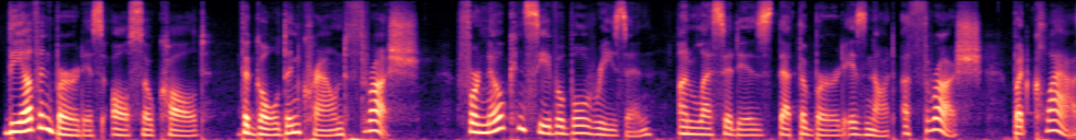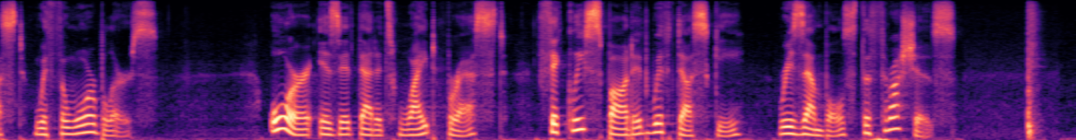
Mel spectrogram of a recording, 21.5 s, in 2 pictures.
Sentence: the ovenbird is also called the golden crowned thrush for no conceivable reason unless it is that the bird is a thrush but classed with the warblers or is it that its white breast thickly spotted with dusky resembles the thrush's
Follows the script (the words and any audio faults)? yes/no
no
